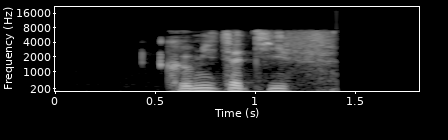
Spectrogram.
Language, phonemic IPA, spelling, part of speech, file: French, /kɔ.mi.ta.tif/, comitatif, noun, Comitatif-FR.ogg
- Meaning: comitative, comitative case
